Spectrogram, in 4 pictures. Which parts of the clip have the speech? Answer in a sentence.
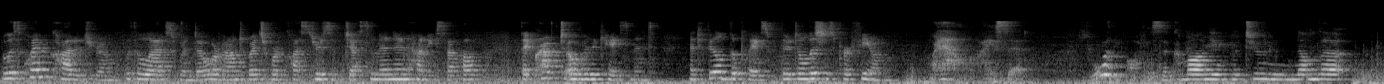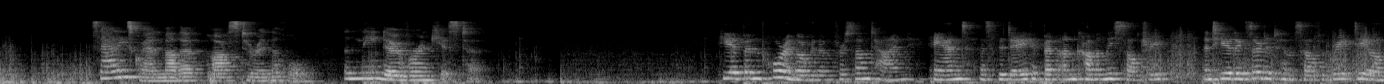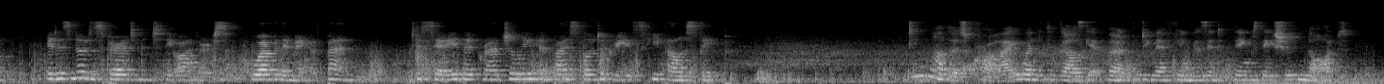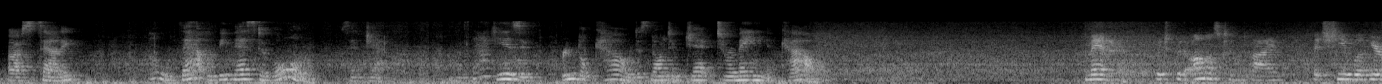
You can hear the speech from 0.0 to 13.4 s, from 14.8 to 18.6 s, from 21.1 to 35.1 s, from 36.8 to 42.3 s, from 43.0 to 49.8 s and from 52.4 to 55.3 s.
